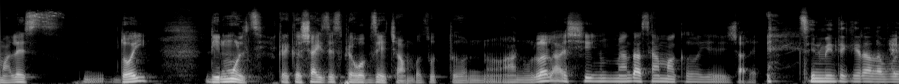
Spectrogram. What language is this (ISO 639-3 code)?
ron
